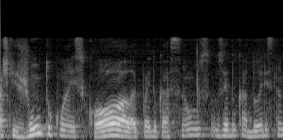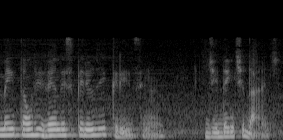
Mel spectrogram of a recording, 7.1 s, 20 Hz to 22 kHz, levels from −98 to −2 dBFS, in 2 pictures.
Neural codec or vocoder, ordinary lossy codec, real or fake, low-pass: none; none; real; 7.2 kHz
